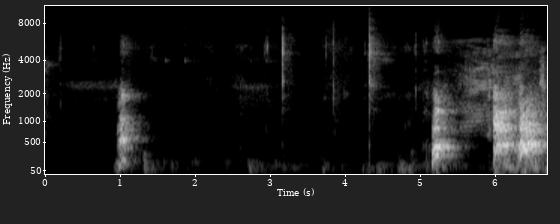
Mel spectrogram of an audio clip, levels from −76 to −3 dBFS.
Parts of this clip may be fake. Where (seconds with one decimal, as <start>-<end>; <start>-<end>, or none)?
3.1-3.6; 4.0-4.9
